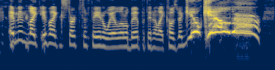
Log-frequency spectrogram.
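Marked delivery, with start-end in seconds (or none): 2.8-3.9 piercing, shrill, very loud yell. Retelling how the cousin yelled accusations at the owner: imitating someone yelling. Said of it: "he's yelling at the owner".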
